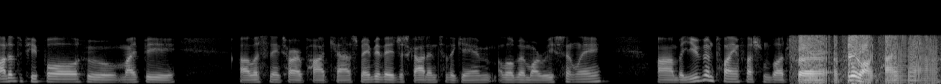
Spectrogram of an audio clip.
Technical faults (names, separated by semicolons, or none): mu-law and A-law mixed up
